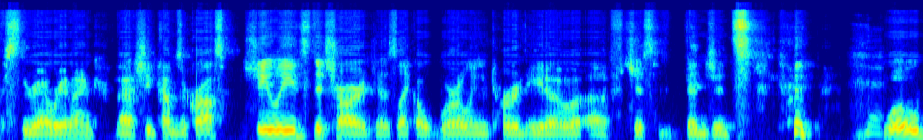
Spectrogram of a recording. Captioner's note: laughing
